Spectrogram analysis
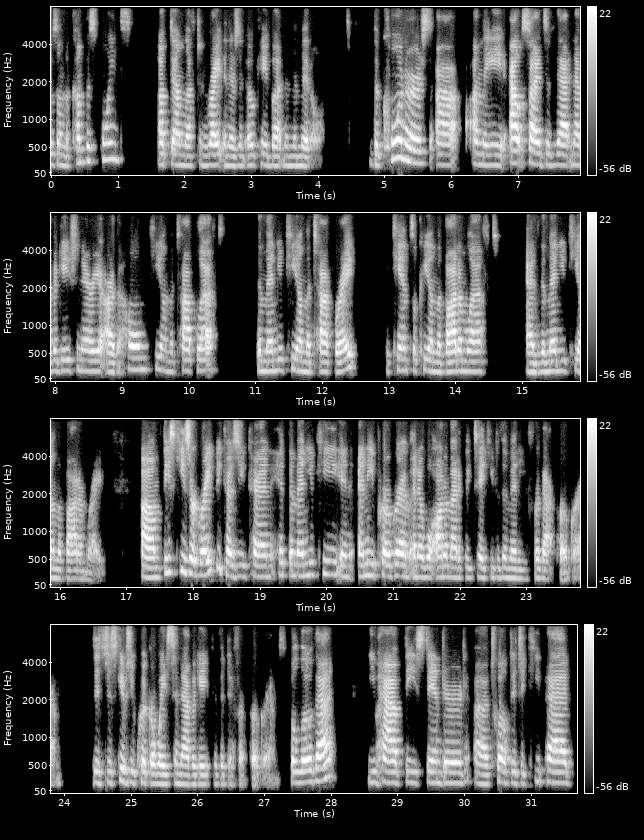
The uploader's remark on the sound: delighted to welcome two presenters to our inaugural Zoom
